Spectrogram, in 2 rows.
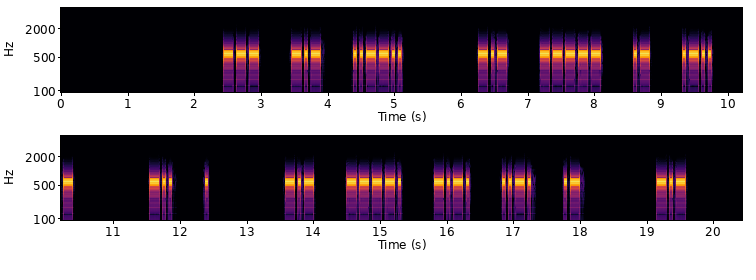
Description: Morse code, heard as a keyed tone, about 25 wpm, spaced as for 13 wpm, 600 Hz. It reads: OK? K0ALT DE K9CFA K
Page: intermediate-practice-files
